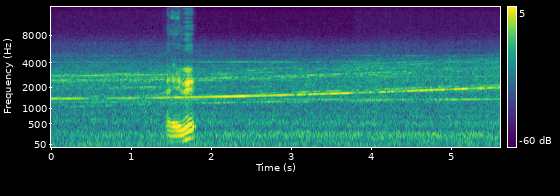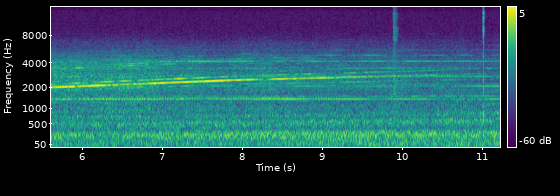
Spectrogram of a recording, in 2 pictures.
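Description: Sustained roar of an AV-8B Harrier jet engine aboard an aircraft carrier, a loud steady whine with a rising pitch that holds for the whole stretch, with a brief burst of people talking near the start.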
